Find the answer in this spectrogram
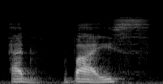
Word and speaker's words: advice: Pero si es advice, fíjense que en la primera al final es z, es Z, pero en la segunda advice es una S.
